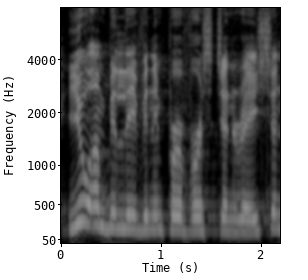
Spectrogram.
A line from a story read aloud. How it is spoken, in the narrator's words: Jesus replied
